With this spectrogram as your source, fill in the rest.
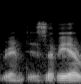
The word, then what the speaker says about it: remdesivir: Some health professionals quip that remdesivir rhymes with run, death is near.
